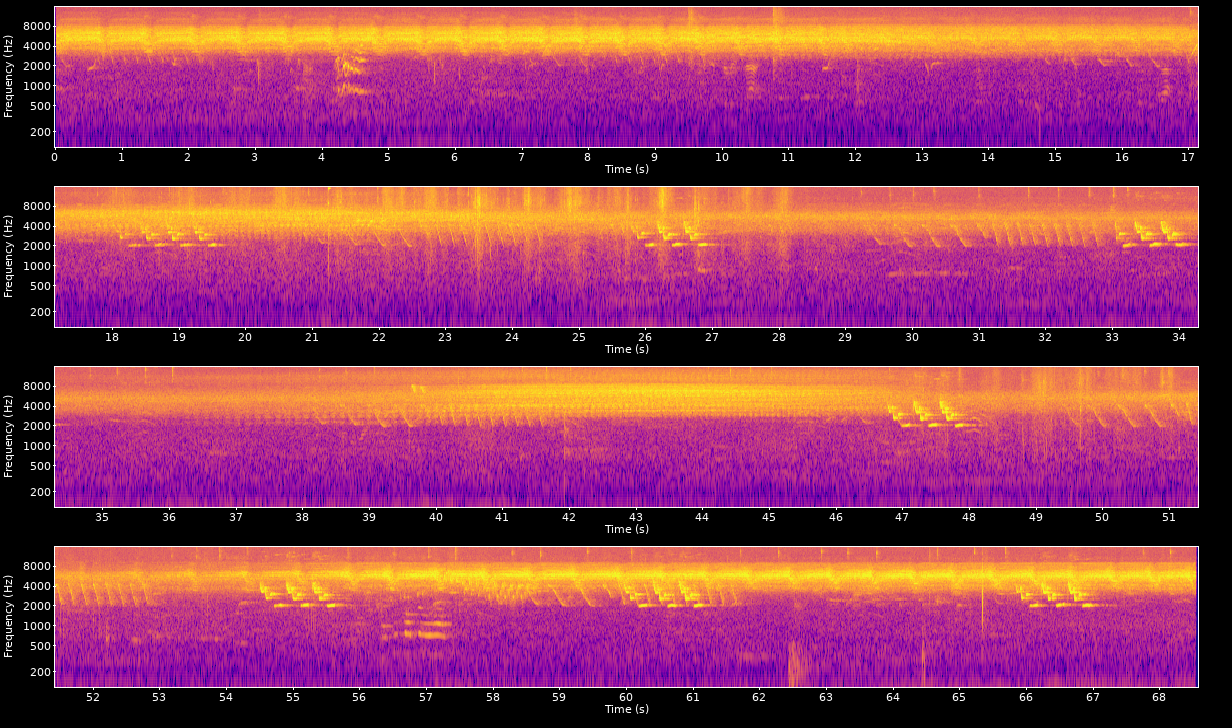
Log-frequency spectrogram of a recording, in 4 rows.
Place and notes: Disc Golf Course, Mississinewa Lake State Recreation Area, Peru, IN, USA - Birdsong and cicadas at Mississinewa Lake
Sounds heard at the disc golf course, Mississinewa Lake State Recreation Area, Peru, IN 46970, USA. Part of an Indiana Arts in the Parks Soundscape workshop sponsored by the Indiana Arts Commission and the Indiana Department of Natural Resources. #WLD 2020
Indiana, United States of America, 18 July 2020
